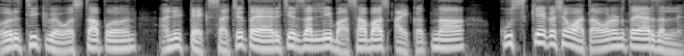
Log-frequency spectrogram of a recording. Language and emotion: Goan Konkani, disgusted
